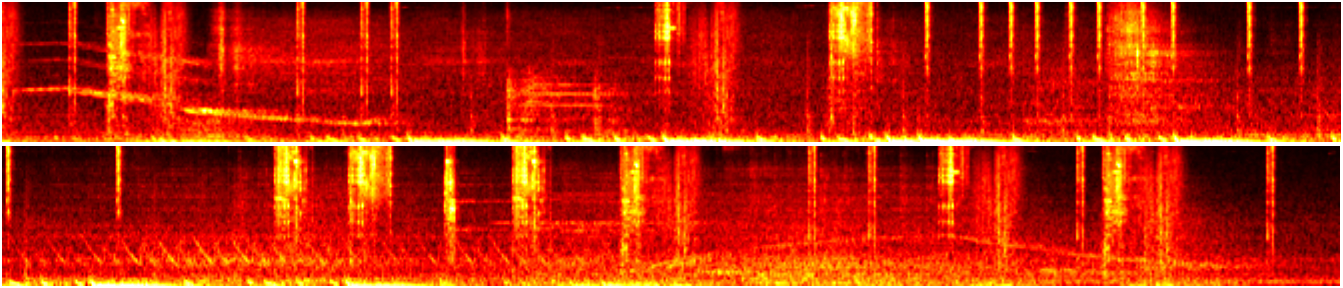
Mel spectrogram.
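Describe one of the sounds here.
Game menu selections click sharply, again and again.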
